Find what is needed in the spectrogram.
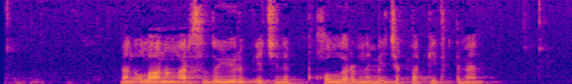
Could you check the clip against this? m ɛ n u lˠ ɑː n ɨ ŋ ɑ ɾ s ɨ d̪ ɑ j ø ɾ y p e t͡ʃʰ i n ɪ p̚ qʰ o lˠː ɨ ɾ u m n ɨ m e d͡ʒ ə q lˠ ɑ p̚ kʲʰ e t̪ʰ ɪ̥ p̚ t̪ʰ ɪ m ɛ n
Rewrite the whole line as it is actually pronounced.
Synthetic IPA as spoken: m ɛ n u lˠ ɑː n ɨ ŋ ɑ ɾ s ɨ d̪ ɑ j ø ɾ y p e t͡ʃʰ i n ɪ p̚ qʰ o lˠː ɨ ɾ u m n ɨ m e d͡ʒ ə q lˠ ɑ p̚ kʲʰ e t̪ʰ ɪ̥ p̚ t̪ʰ ɪ m ɛ n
